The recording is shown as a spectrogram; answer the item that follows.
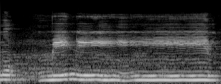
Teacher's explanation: हमजा साकिन है तो इसको हम झटका देकर पढ़ेंगे।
